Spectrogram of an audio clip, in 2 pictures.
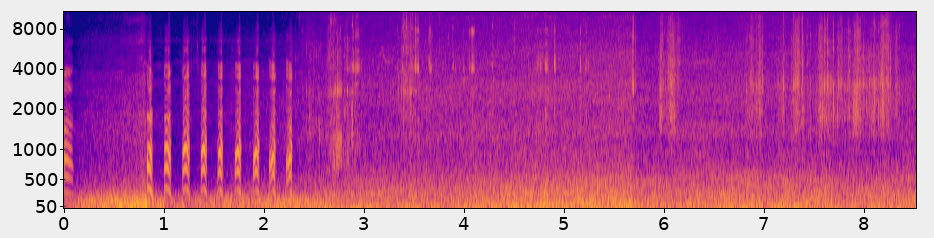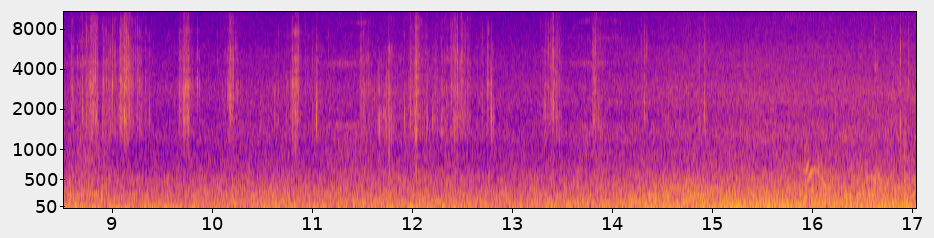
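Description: A person laughs for a couple of seconds, then steel fishing hooks and lures click and rattle against the compartments of a plastic tackle box as a hand picks through them, over a steady low rumble.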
